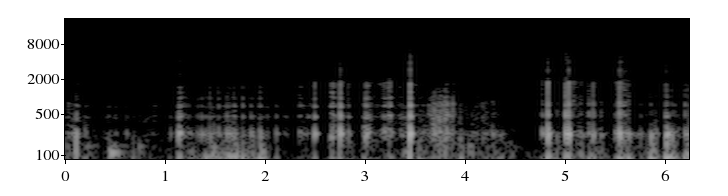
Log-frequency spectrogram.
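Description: A large, dark, solid hardcover book with cardboard-and-paper covers is held upright in both hands close to the mic while fingertips and nails tap and scratch its cover and spine. The result is a quiet, dense patter of short, dry taps and scratchy rubs, weighted toward low, muffled thuds with bursts of brighter scratching and almost no ring.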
